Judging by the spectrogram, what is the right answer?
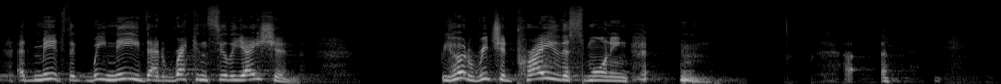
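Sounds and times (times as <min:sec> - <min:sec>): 
speech: 0:00.1 - 0:03.1, 0:04.4 - 0:07.1, 0:08.4 - 0:09.0
person clearing throat: 0:06.8 - 0:07.3.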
